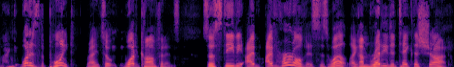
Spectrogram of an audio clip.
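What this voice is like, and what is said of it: Usual voice. Nothing is said of it.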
